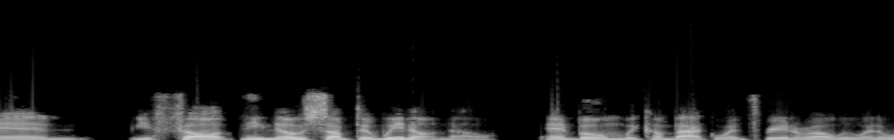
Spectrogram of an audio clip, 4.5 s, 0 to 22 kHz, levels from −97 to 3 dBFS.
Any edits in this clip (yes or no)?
yes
